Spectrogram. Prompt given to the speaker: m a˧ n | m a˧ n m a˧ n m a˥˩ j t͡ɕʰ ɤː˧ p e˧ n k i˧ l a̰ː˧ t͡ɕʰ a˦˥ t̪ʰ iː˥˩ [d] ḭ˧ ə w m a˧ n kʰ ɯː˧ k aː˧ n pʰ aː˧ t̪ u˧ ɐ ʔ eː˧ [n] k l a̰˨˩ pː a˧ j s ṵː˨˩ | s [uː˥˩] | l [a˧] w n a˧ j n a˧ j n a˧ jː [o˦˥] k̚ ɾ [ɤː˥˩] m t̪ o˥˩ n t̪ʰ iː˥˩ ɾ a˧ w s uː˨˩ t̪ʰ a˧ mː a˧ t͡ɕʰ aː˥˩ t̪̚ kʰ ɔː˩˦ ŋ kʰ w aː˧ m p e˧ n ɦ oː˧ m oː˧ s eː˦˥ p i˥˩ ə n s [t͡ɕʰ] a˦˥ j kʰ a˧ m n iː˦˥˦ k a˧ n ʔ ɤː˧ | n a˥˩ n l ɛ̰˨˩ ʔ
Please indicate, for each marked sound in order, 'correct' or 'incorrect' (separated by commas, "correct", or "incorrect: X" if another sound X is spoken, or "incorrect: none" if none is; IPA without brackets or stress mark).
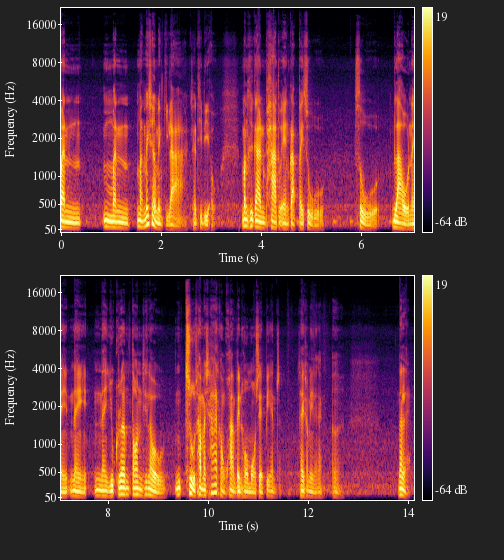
correct, incorrect: ŋ, incorrect: uː˨˩, correct, incorrect: u˦˥, correct, correct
